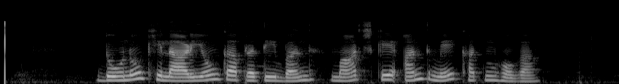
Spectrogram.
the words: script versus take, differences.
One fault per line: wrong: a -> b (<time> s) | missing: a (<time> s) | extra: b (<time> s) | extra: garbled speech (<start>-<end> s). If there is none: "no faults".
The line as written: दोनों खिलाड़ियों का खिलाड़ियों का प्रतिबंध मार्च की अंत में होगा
missing: खिलाड़ियों का (2.4 s)
wrong: की -> के (3.8 s)
extra: खत्म (4.6 s)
